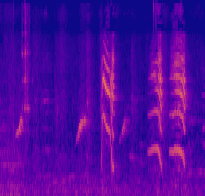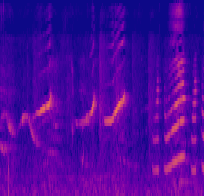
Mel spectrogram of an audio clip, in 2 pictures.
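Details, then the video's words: Parrot vocalizing: a run of loud whistled notes, several sliding upward, mixed with short harsh squawks and chattery bursts, spaced unevenly over about eight seconds against a faint low hum. "parrot talk evrythig"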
